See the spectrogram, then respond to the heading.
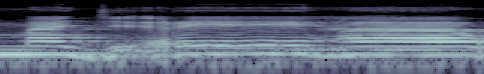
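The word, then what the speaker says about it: مَجْرٰىهَا: Wa qala rukabu fiha bismillahi majriha wa mursaha. Inna rabbi laghafurur rahim. Majriha di situ ada disebut bacaan imalah, yaitu memiringkan fathah ke arah kasroh.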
